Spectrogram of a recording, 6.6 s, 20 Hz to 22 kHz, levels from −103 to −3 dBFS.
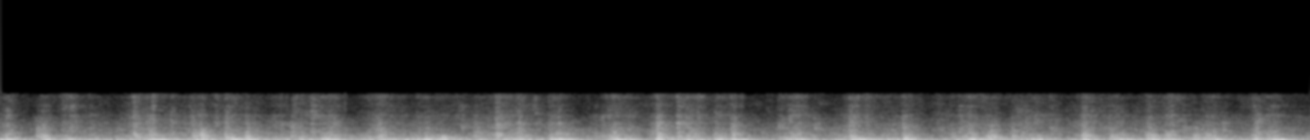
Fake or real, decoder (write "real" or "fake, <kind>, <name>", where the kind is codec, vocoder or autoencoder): real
